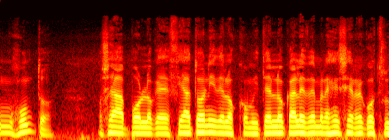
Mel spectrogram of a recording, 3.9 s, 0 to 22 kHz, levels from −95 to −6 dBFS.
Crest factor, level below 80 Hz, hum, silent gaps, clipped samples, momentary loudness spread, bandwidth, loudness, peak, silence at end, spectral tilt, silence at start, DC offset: 14 dB; -50 dBFS; none; none; under 0.1%; 7 LU; 11 kHz; -21 LUFS; -6 dBFS; 0 s; -8 dB/octave; 0 s; under 0.1%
